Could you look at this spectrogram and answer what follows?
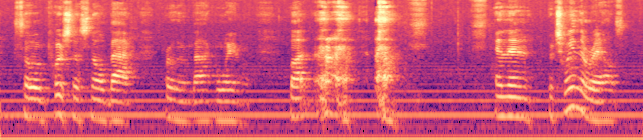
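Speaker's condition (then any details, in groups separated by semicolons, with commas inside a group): ALS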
